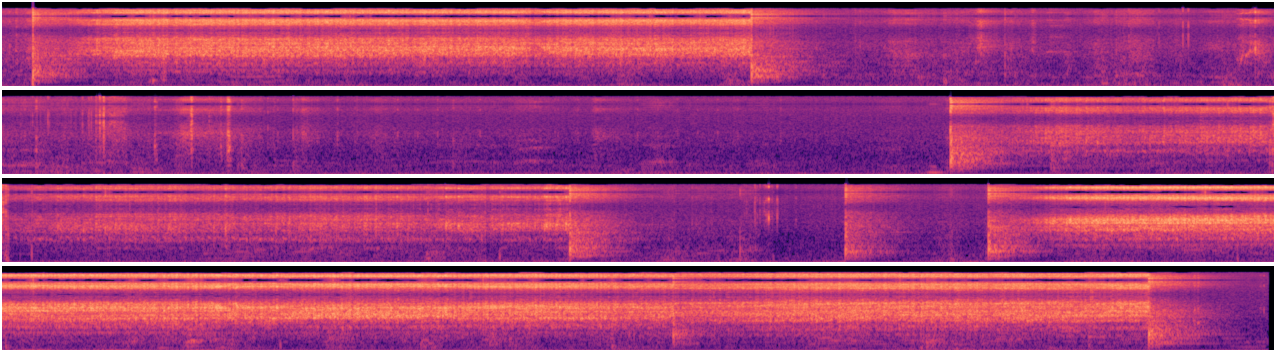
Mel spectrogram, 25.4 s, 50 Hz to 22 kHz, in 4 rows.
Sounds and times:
Speech: 13.6s - 14.8s, 23.0s - 25.4s.

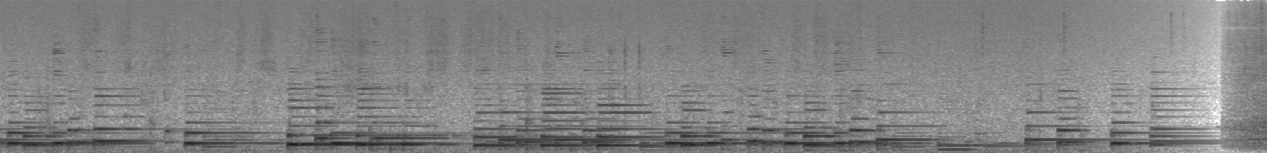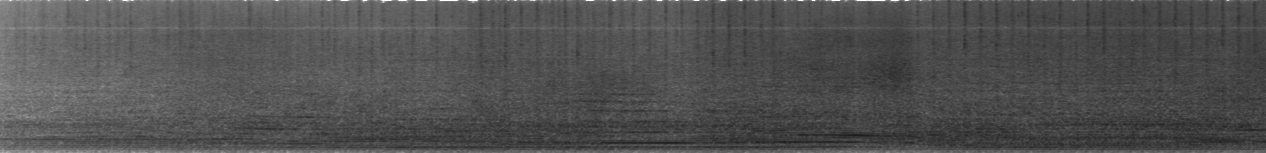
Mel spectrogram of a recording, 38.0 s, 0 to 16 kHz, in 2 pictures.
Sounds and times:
Music: 0.0s - 18.4s, 23.4s - 37.9s.

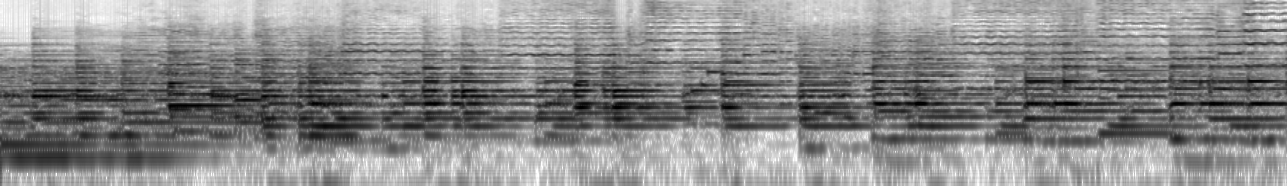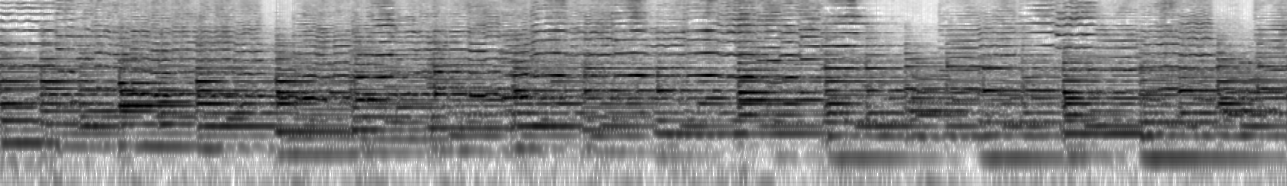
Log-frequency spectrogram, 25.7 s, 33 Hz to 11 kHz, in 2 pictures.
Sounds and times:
Piano: 0.0s - 25.7s
Violin, fiddle: 0.9s - 25.7s.

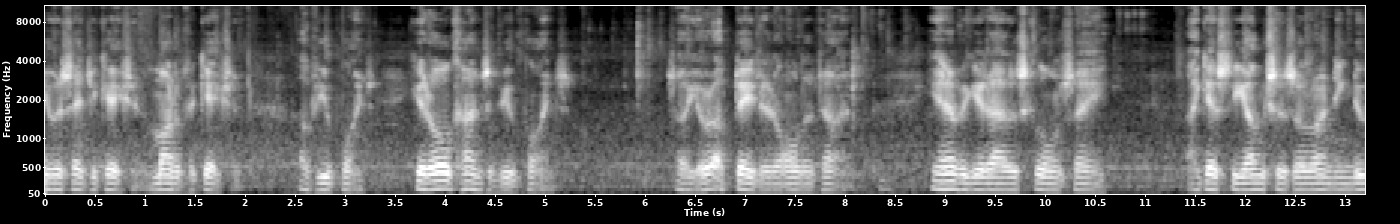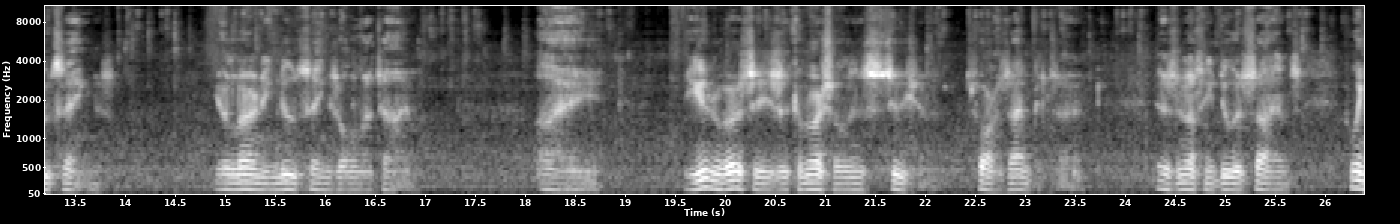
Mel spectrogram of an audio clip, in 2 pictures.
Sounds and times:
Speech: 0.0s - 5.4s, 6.2s - 8.2s, 8.8s - 10.6s, 11.4s - 14.0s, 14.9s - 17.0s, 18.1s - 18.8s, 19.6s - 23.7s, 24.3s - 26.3s.

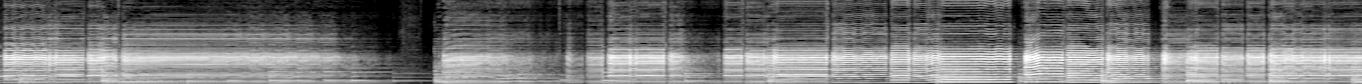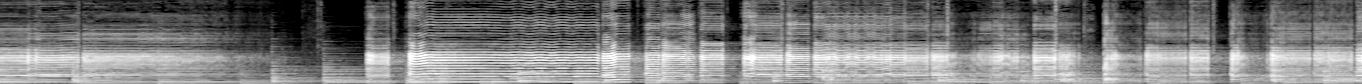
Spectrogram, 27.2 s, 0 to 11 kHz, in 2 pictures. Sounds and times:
Brass instrument: 0.0s - 27.2s
Saxophone: 0.0s - 27.2s.

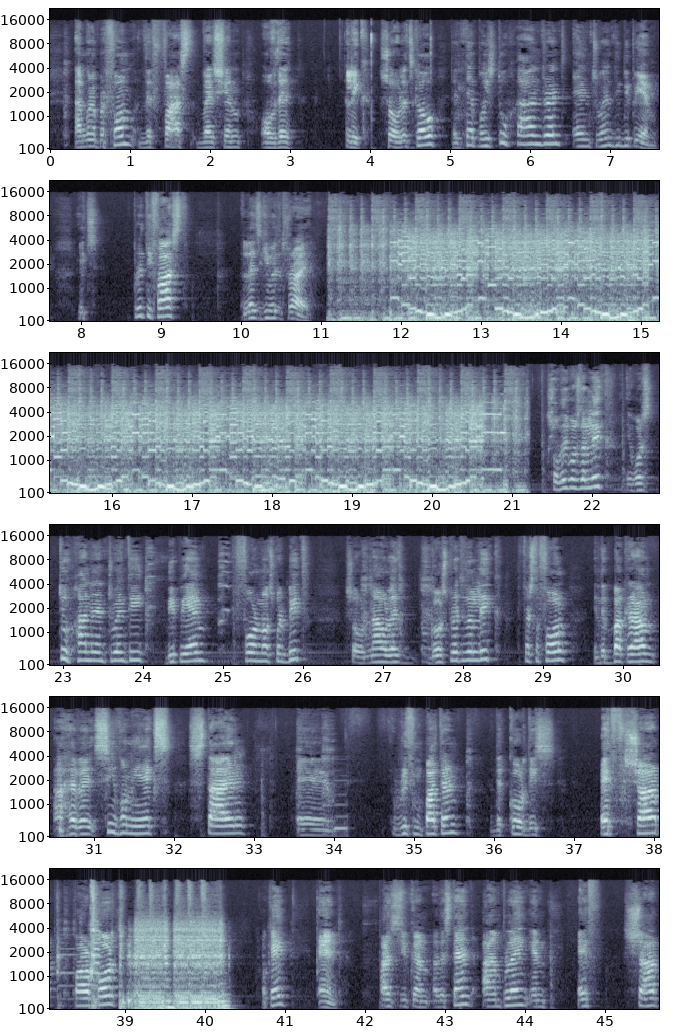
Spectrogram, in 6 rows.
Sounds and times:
Speech: 0.3s - 3.1s, 3.7s - 9.4s, 10.0s - 11.0s, 21.4s - 39.0s, 40.7s - 45.6s
Tapping (guitar technique): 11.1s - 21.4s, 38.1s - 40.4s.

